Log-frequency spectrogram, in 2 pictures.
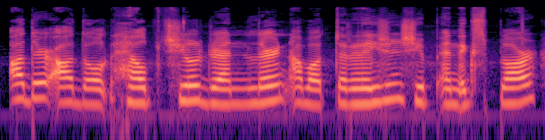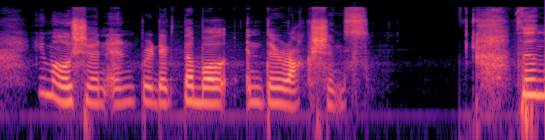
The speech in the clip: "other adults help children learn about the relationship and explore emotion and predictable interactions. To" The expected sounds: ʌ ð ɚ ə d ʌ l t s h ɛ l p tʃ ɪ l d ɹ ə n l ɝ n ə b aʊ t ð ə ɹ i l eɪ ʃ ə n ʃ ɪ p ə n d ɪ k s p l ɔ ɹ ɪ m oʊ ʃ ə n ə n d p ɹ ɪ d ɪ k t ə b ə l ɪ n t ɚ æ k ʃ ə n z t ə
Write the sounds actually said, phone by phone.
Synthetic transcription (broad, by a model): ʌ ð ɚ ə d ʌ l t h ɛ l p tʃ ɪ l d ɹ ə n l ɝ n ə b aʊ t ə ɹ i l eɪ ʃ ə n ʃ ɪ p ə n d ɪ k s p l ɔ ɹ ɪ m oʊ ʃ ə n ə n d p ɹ ɪ d ɪ k t ə b ə l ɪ n t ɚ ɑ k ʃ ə n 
